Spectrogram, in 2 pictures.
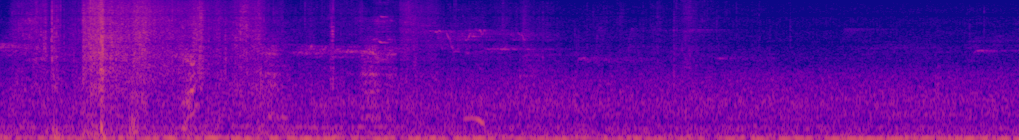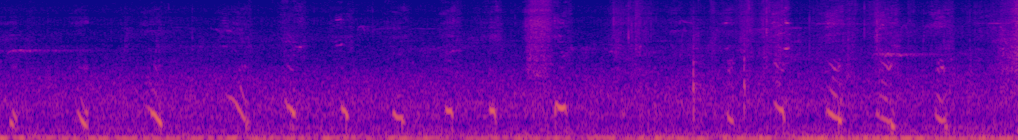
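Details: Bentley, a female Pomsky on a walk, peering through a fence at a hog she has never seen before and scared; a long run of short, high, thin whimpers repeated rapidly over outdoor background hiss.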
